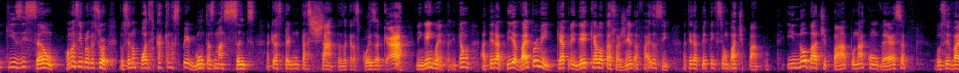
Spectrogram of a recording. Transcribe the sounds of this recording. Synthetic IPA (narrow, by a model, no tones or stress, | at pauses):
ĩkizisɐ̃w̃kõmʊasĩpɾofesoɾvosenɐ̃w̃pɔd̪ɪfi̥kaɾakɛlɐspeɾɡũnt̪ɐzmasɐ̃nt͡ʃɪ̥s | akɛlɐspeɾɡũnt̪ɐsʃat̪ɐzakɛlɐskojzɐskɪanĩɡẽj̃ɡwẽnt̪ɐ̰ḛ̃nt̪ɐ̃w̃ɐ̰t̪eɾapiɐvajpoɾmĩkɛapɾẽnd̪ekɛlot̪asuɐa̰ʒẽnd̪ɐfa̰jzasĩ | ɐt̪eɾapiɐt̪ẽj̃kɪ̥seɾũbat͡ʃɪ̥pa̰pʊ | ɪnobat͡ʃɪpapʊnɐkõvɛɾsɐ | voseva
